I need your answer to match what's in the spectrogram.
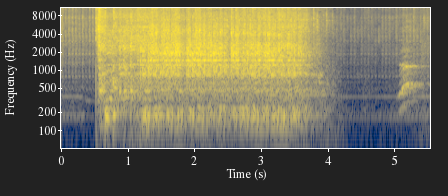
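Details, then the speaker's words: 1986 Ford F250 diesel just after fuel pump install, on a chilly day after a short glow: short crank catches into a lumpy, uneven diesel clatter for about three seconds, then dies; owner suspects more glow plug time needed; starts then stalls. "Well she started, and then died."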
